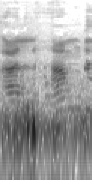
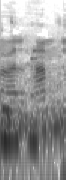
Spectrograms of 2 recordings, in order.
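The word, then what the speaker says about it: الحمد: একটা জিনিস খেয়াল রাখবেন এখানে অনেক মানুষ ভুল করে আলহামদু বলে কিন্তু আলহামদু বলা যাবে না বলতে হবে আলহামদু আলহামদু আলহামদু আলহামদুলিল্লাহ আলহামদুলিল্লাহি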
